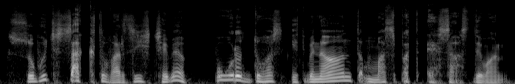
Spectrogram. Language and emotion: Kashmiri, happy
